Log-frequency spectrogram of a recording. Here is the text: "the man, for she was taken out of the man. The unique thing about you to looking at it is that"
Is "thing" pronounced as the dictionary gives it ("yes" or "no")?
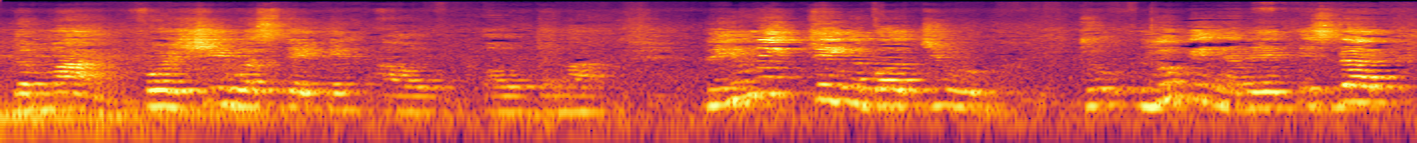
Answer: no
